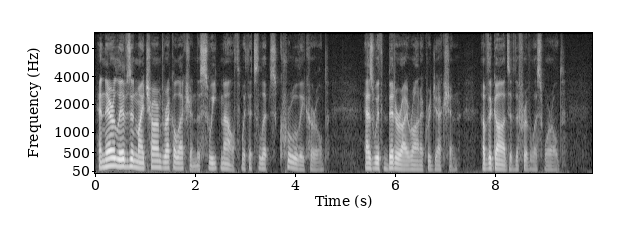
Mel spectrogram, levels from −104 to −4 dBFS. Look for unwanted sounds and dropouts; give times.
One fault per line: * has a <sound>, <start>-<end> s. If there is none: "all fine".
all fine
